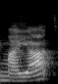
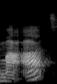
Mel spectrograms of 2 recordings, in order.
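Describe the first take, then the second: First: A y sound joins the two vowels. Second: A break separates the two vowels. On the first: This is the speaker's own pronunciation. "I say Mayat" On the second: This is how some other people say it. "some people say Ma'at"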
